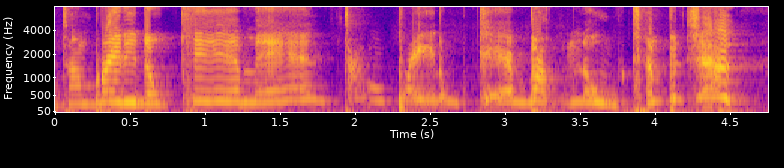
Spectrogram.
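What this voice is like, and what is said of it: Imitates another person's voice. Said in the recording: “best Lonzo Ball impression”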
